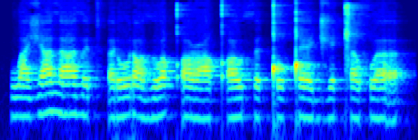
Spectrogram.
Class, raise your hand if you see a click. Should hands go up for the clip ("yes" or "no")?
yes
